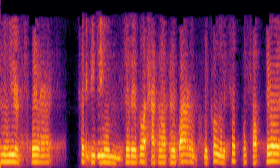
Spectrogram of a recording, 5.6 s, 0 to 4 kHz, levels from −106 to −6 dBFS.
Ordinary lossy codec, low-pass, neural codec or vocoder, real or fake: MP3, 24 kbps; 3.6 kHz; codec, 16 kHz, 0.5 kbps, FreqCodec, smaller model; fake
